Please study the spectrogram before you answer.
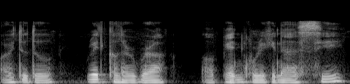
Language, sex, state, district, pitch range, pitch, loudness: Nagamese, male, Nagaland, Dimapur, 100-115 Hz, 100 Hz, -18 LUFS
